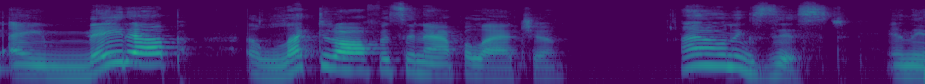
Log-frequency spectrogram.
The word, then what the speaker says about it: Appalachia: I'm from in Appalachia go ahead say it Appalachia pronounce it correct or I'll throw this Appalachia I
